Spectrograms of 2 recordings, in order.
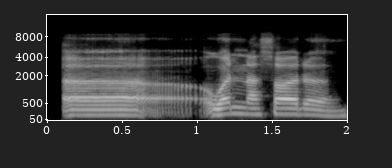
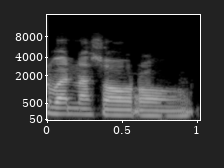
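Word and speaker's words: والنصارى: Nanti waras bacanya wan nasara ya. Ya, innalladzina amanu walladzina hadu wan nasara ya. Ya udah wan nasara. Riwayatnya begitu. Kalau kita kan wan nasoro.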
